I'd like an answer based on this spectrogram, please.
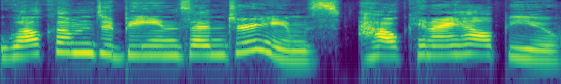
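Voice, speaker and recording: In a put-on character voice, a woman speaks at a high pitch and moderate pace with lively intonation and very even loudness, in a dry, close, very clean recording with no echo and a silent background. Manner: sweet, fake cheerful.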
